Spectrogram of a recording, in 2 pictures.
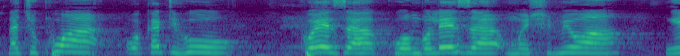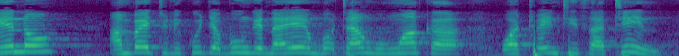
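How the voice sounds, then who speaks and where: A Kenyan woman with a very high voice delivers a condolence speech. She speaks formally as a member of parliament. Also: fairly even intonation, moderate pace, fairly bright tone. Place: parliament chamber.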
